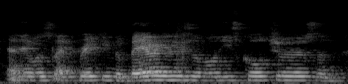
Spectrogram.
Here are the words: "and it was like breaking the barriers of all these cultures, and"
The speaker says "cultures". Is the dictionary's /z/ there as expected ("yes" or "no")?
yes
